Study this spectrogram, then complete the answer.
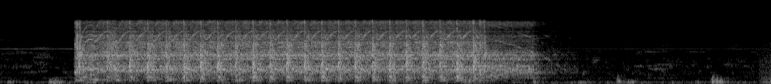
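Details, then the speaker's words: Renault Duster diesel, parked four days, cranks but won't start; even starter cranking at about three pulses a second for four seconds, never catches; high-pressure fuel pump, choked by dust, makes no pressure, with no fuel at the opened high-pressure line. "no, its not there's problem in fuel pump High pressure fuel pump is not making pressure"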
